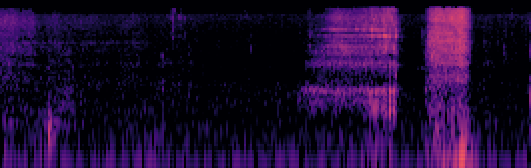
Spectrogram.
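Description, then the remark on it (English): Someone slurps a drink in two wet, hissing pulls, a longer one followed by a short louder one, with a faint click at the start and no talking. “Sorry, slurping noise.”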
